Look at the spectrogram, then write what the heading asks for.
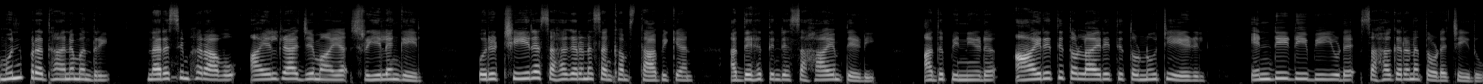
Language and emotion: Malayalam, neutral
